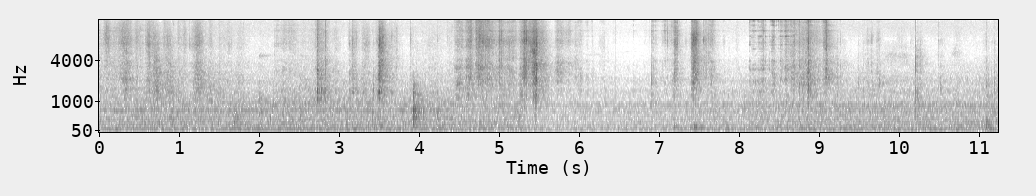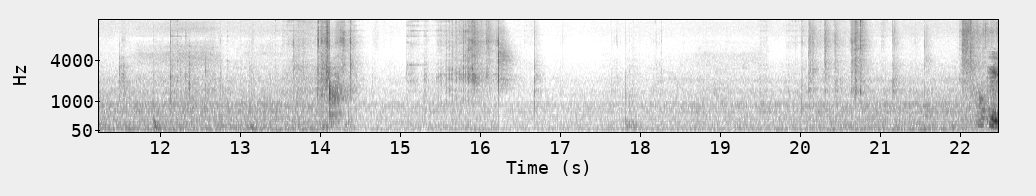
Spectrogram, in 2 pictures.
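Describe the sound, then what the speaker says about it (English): A knife cores and cuts apples into small pieces for a stovetop apple crisp, giving repeated sharp chops and clicks against a cutting board in uneven runs, close and moderately loud, with occasional quiet pauses. "we're going to core them and cut the apples up into small pieces."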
